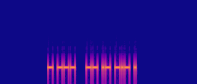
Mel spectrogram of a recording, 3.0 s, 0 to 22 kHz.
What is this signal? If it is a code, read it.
Morse code, heard as a keyed tone, about 50 wpm, 700 Hz. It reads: TO MAKE
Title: Sets of 2 Words 50wpm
